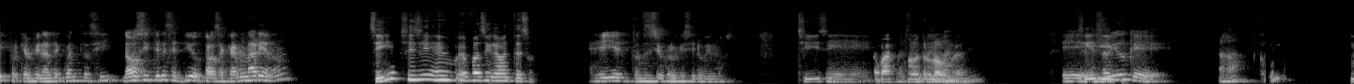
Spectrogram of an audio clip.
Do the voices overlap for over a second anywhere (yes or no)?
yes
